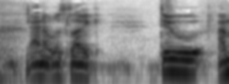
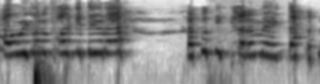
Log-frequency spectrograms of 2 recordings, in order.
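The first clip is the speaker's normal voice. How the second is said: much higher, fast, laughing protest; laughing disbelief. Retold or imitated. Coworkers react to his quote, laughing high and fast. Retelling their exasperated reaction.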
